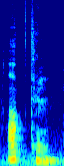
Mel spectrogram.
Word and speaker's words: often: 그 다음에 이거 often 아니죠. often often 아니고 often 네.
